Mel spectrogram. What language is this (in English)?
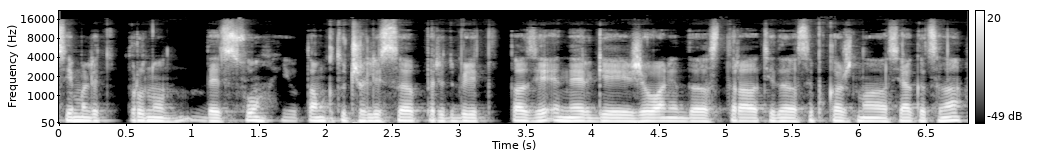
Bulgarian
